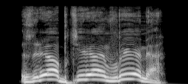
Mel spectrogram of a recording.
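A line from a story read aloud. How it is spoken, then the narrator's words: Grumbling. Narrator (Russian): проворчал дядя Хуберт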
